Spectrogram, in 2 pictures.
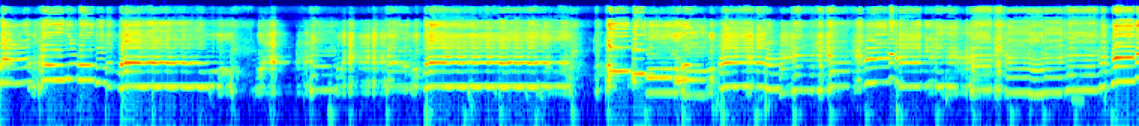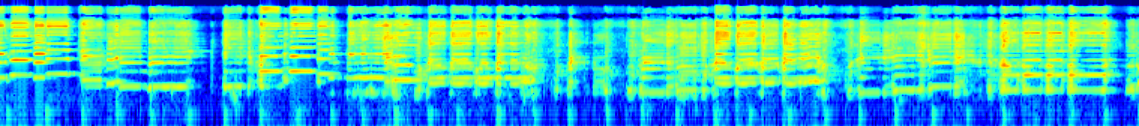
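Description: Unmodified Hohner Marine Band Deluxe diatonic harmonica played in phrases of single notes and chords, with short breaks between them. In the middle the notes bend, sliding down in pitch and back up.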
